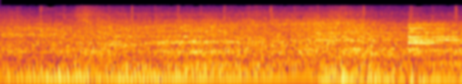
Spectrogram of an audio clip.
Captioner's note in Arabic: موسيقى درامية; هدير محرك الدراجة النارية; موسيقى درامية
